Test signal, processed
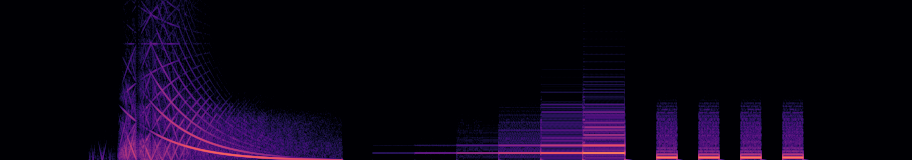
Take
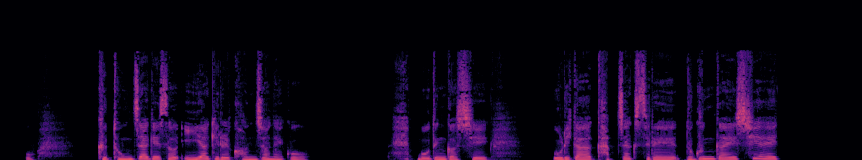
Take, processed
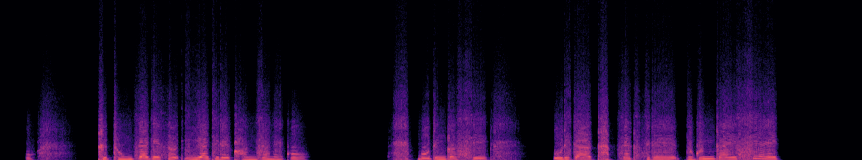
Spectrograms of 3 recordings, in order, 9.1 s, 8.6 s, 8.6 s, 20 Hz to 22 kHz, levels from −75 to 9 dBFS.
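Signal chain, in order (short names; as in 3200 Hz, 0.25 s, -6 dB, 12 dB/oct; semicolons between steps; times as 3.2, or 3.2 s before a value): CVSD 32 kbps; overdrive pedal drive 12 dB, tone 3500 Hz, clips at -13 dBFS; running maximum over 9 samples; gain +4.5 dB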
